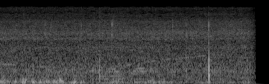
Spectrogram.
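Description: Rain falls steadily around old great house ruins and former slave quarters, a soft continuous patter with a few faint knocks, fairly quiet, cutting out briefly at the very end.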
